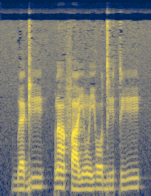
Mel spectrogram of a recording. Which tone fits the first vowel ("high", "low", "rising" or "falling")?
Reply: low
